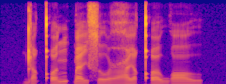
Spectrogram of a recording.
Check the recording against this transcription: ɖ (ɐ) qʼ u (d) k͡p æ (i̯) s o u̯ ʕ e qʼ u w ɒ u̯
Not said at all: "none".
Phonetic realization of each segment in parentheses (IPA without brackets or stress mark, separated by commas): æ, n, i̯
